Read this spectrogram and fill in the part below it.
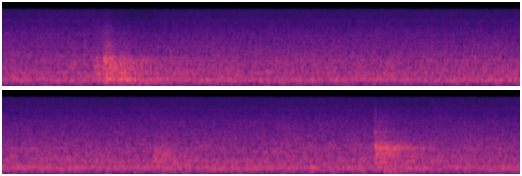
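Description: A dog barks sharply a few times.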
